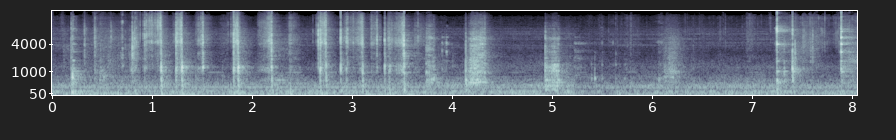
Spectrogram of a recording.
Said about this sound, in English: I'm gonna start mixing that up.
